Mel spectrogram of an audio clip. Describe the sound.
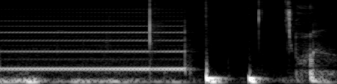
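A steady telephone tone hums for about a second, a call being dialed and ringing through, then it cuts off and a few short bursts of speech follow.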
